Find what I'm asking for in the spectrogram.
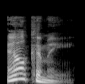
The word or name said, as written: alchemy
